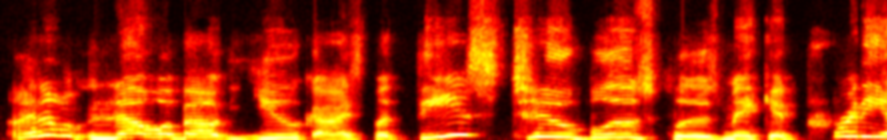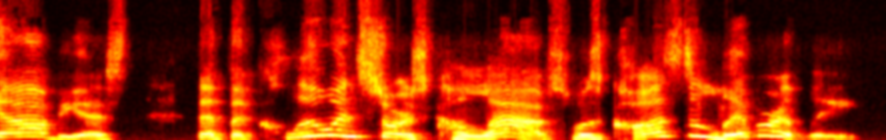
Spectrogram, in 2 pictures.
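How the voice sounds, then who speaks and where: A woman's voice: high voice, very animated, unhurried. A woman playing an earnest, take-charge amateur sleuth in a scripted table read. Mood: earnest, urgent.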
